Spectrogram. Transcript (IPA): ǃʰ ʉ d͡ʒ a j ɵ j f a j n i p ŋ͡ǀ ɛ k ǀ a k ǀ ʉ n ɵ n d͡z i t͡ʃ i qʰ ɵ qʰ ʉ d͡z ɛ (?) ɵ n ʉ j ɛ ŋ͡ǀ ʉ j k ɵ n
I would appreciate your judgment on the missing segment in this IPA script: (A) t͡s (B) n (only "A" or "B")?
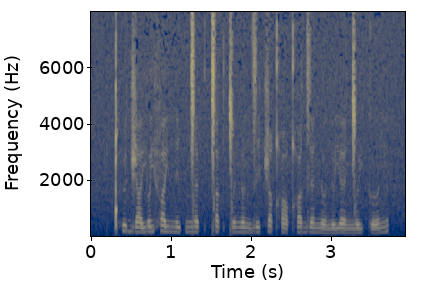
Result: B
